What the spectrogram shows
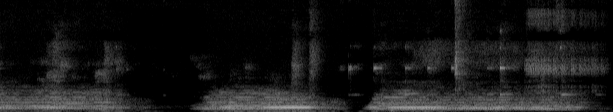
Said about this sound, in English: We got a train station nearby, and the train is coming through.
